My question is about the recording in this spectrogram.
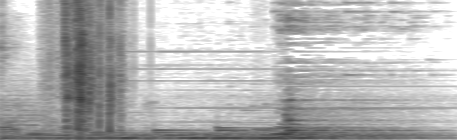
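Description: A crunchy potato-chip bite sound effect about a third of a second in, with a second, smaller crunch about a second later, over background music with held tones that fades toward the end.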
